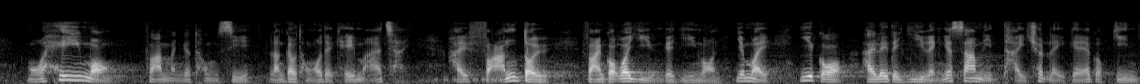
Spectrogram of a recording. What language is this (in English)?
Cantonese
